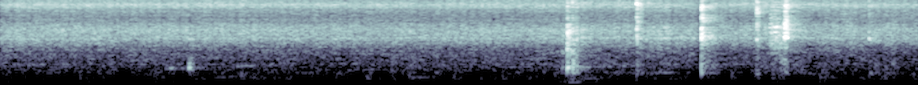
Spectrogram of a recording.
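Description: Onion-and-spice paste sizzling in oil in a metal kadai with a steady hiss. From about three seconds in, a spatula scrapes and knocks against the pan in a quick run of strokes as the masala is stirred.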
